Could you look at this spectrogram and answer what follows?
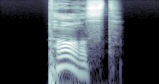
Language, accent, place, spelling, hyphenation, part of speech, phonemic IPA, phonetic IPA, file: German, Germany, Berlin, Porst, Porst, noun, /ˈpɔʁst/, [ˈpɔɐ̯st], De-Porst.ogg
- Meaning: 1. gale or sweet gale (Myrica gale) 2. marsh rosemary (Rhododendron tomentosum) and the whole Rhododendron subsect. Ledum 3. hogweed (Heracleum gen. et spp.)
